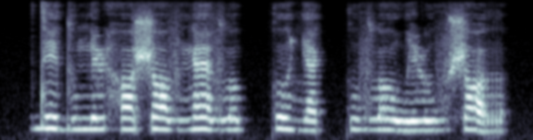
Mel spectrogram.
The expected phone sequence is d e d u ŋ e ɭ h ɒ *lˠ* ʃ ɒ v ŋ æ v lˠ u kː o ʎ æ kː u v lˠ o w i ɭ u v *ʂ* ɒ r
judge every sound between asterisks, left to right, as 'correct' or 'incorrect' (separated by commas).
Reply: incorrect, incorrect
